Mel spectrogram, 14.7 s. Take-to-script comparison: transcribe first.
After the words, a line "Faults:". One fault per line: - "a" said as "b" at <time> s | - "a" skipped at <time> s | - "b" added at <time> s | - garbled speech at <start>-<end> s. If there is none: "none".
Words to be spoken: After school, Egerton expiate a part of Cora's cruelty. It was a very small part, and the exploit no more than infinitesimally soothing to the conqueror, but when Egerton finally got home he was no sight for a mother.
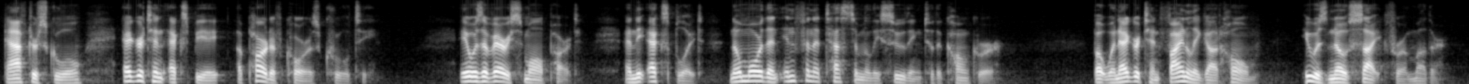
After school, Egerton expiate a part of Cora's cruelty. It was a very small part, and the exploit no more than infinitesimally soothing to the conqueror, but when Egerton finally got home he was no sight for a mother.
Faults:
none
